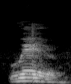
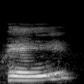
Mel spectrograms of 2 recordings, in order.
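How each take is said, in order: First: The word starts with a w sound. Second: The word starts with an h sound. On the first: This is the modern pronunciation. "보통 이제 근대에 와서 많이 요 발음을 하고 있고" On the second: This is the older pronunciation. "그 전에는 옛날에는 회일이라고 했습니다"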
